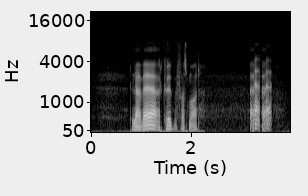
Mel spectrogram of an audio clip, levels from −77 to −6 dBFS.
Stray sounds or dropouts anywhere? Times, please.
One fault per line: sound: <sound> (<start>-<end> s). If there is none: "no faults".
sound: laugh (3.2-3.6 s)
